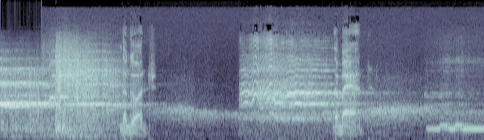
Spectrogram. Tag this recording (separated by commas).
Speech, Music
